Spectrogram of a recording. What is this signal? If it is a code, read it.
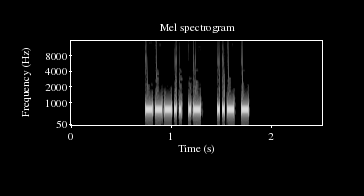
Morse code, heard as a keyed tone, about 49 wpm, 700 Hz. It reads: 8A UT
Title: Field Day Exchanges Encore - 50wpm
